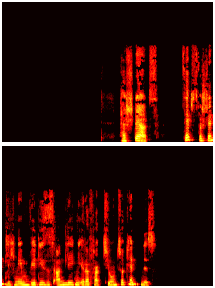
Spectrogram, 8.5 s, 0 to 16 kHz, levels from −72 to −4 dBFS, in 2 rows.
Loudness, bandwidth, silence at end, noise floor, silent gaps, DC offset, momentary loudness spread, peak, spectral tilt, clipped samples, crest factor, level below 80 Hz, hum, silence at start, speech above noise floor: -22 LUFS; 11.5 kHz; 1.2 s; -78 dBFS; none; under 0.1%; 12 LU; -2 dBFS; -4 dB/octave; under 0.1%; 24 dB; -76 dBFS; none; 2.35 s; 56 dB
